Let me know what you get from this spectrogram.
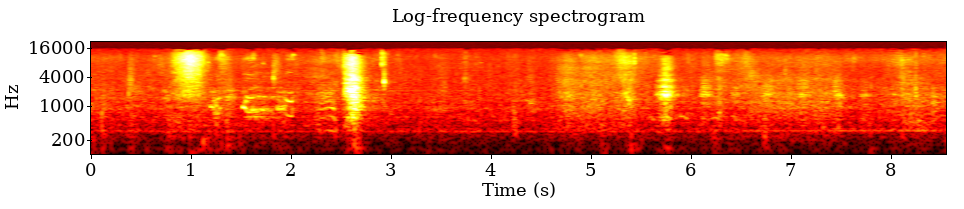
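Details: Six-day-old pups from the Bodie-Mattie litter let out two brief, high squeaking whimpers about three seconds apart, with soft rustling and shuffling filling the pauses between them.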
